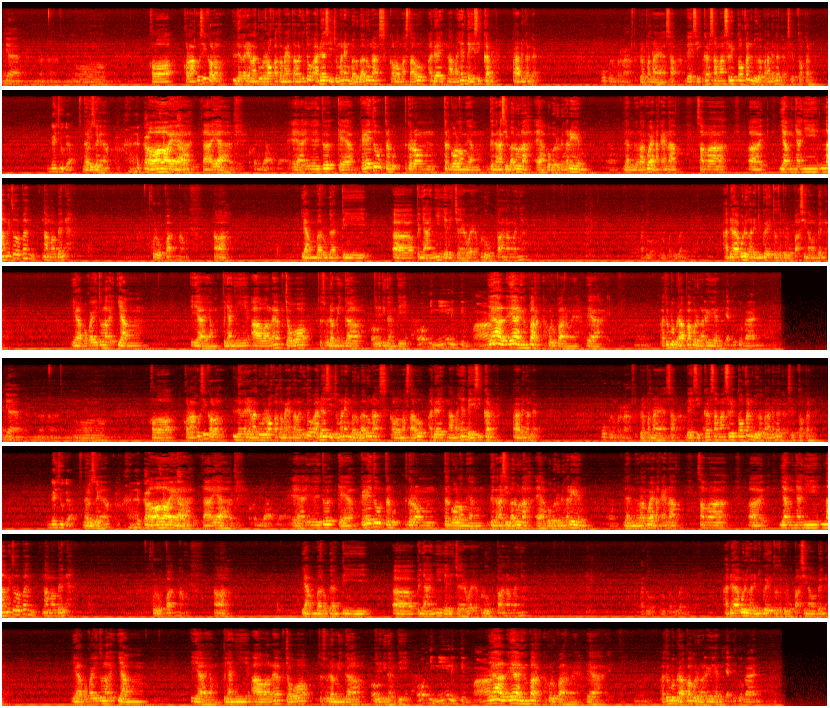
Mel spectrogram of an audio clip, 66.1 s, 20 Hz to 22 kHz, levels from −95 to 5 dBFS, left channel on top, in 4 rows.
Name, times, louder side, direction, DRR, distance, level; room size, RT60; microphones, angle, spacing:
voice 1, 0.0-2.3 2.5-2.8 12.0-13.7 14.0-14.2 17.4-20.4 21.1-22.3 28.6-28.9 29.2-29.7 36.5-36.8 45.8-46.9 56.9-57.2 57.8-59.4 61.9-62.6 63.1-64.8, equal, 15° left, 1.9 m, -37 dB
voice 2, 1.5-2.0 3.0-3.4 3.7-9.8 10.2-10.7 12.8-16.2 18.1-18.6 19.4-21.1 22.3-28.2 29.0-30.0 30.5-31.0 31.5-31.7 32.1-34.4 36.1-36.5 37.3-37.5 39.0-40.3 40.9-43.5 47.5-49.5 51.0-52.4 53.3-55.7 55.9-56.7 57.0-57.7 59.3-61.6 62.8-64.0, left 2 dB, 85° left, 2.4 m, -28 dB
15.0 x 7.3 x 4.3 m
head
